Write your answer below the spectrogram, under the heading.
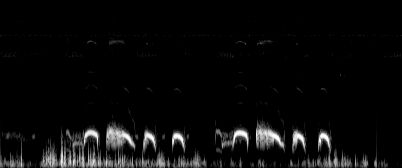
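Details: Spotted dove calling to lure other doves: two phrases, each a short coo, a long downslurred coo and two or three quick clipped coos, over low rumbling background noise.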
